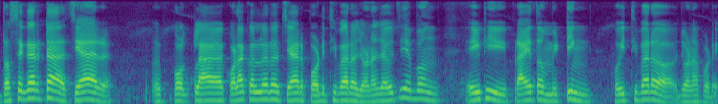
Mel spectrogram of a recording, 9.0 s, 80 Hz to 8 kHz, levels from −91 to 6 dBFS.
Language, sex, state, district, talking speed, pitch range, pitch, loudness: Odia, male, Odisha, Malkangiri, 140 wpm, 140-170 Hz, 155 Hz, -17 LUFS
